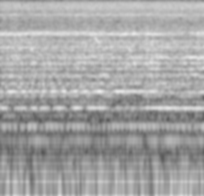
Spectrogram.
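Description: Faint steady electrical hum with a few fixed tones over a low hiss, no other events.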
